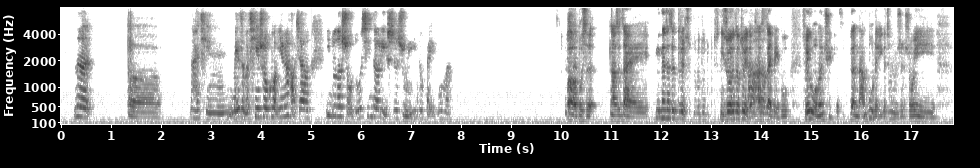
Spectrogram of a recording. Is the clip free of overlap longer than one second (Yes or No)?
Yes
